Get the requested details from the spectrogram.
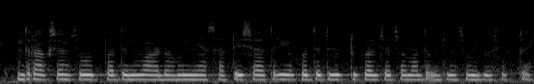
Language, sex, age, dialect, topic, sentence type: Marathi, female, 18-24, Standard Marathi, agriculture, statement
